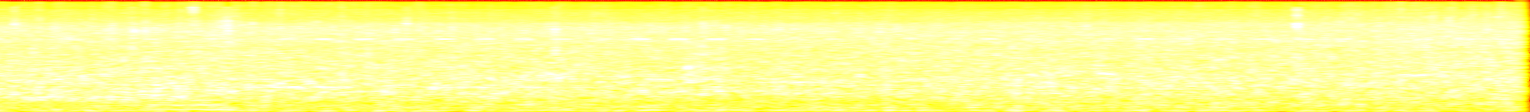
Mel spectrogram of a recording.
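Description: Steady broadband rush of the Talon Pari waterfall in Doña Remedios Trinidad, Bulacan, water pouring continuously at an even level throughout, with no voices.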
